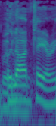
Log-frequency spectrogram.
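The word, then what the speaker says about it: Oileán Chléire: Ilan Clara. Am I saying that correctly? – Ilan Clara, yeah.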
